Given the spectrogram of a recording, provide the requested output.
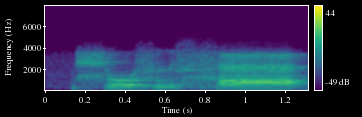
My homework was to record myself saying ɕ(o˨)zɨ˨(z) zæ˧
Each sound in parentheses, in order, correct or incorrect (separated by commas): correct, incorrect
